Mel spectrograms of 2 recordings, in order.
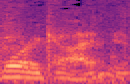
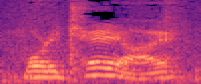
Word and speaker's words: Mordecai: tonight the sharing is going to be on the providence of Yahweh, Mordecai, and it's not Mordecai, it's really four syllables, Mordecai and Esther.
